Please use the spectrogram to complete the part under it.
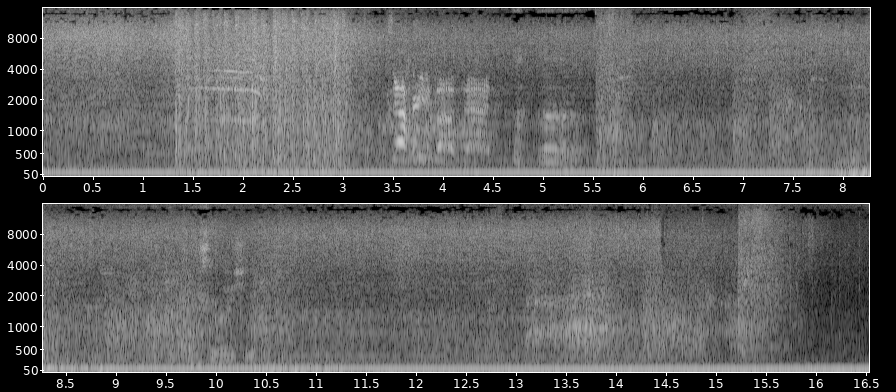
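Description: A vehicle engine hums steadily as it drives over rough ground.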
